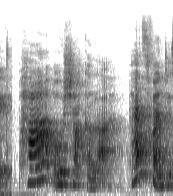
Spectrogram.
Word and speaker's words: pain au chocolat: Pain au chocolat.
